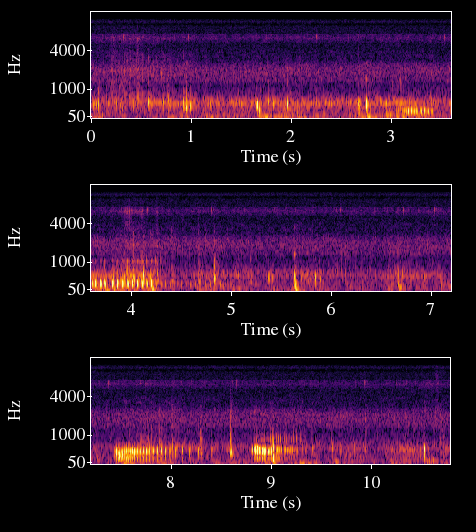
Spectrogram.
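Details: Person's stomach growling from hunger: several low gurgling, rumbling bursts of a few seconds each against quiet background; borborygmi.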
